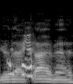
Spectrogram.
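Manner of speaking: put-on whispered voice. Imagining a quarterback whispering praise to another after a game: imitating Aaron Rodgers whispering. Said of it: "He's whispering to him".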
